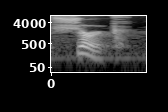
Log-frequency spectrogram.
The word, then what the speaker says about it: shirk: polytheist is the word shirk. It's pronounced the same way that you and I would say a 14-year-old boy is shirking his duties to take out the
